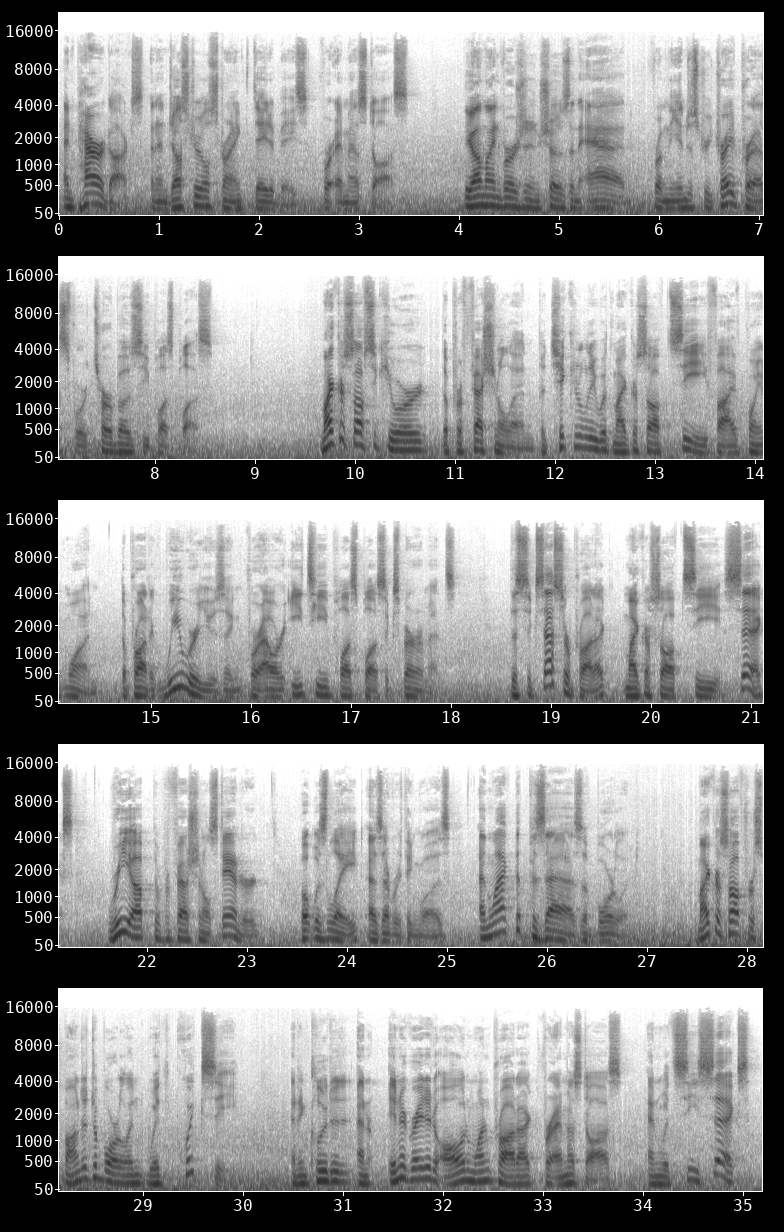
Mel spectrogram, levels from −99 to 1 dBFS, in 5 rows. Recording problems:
wind noise on the microphone; occasional gusts; 20 dB below the speech

